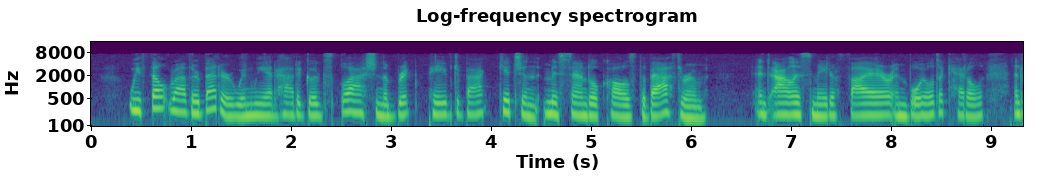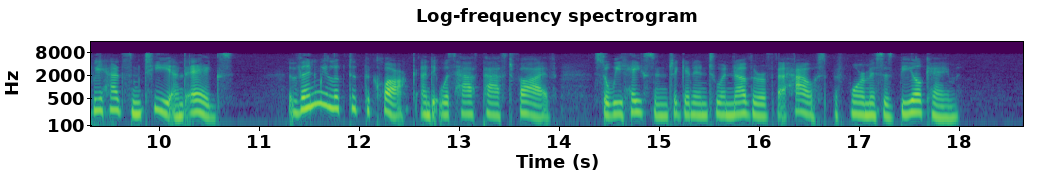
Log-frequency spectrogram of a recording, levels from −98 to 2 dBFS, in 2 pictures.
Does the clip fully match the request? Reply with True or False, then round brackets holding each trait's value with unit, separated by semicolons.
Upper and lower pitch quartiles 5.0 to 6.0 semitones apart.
False (2.8 semitones)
